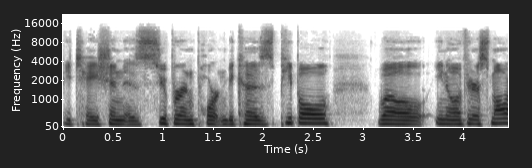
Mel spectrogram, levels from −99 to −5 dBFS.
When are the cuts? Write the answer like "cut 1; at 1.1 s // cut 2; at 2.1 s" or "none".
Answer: none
